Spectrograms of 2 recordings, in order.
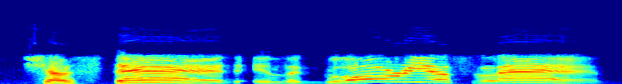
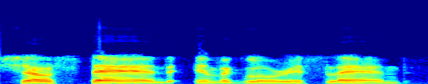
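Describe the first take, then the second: First: Shall stand in the glorious land drawn out slow and high; solemn emphatic scripture proclamation; slow, emphatic reading. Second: Said in the usual way. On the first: Acted. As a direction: lean hard on glorious land, slowly. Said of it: "Verse sixteen again".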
